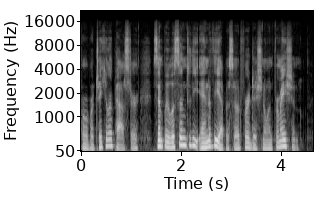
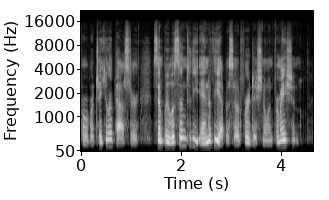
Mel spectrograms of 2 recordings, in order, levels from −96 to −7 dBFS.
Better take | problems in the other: first | thin; somewhat; fading below 300 Hz

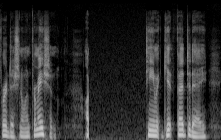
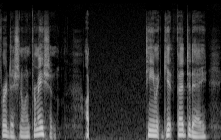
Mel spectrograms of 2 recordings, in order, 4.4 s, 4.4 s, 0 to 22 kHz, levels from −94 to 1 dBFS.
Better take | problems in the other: neither | audio cutting out; at 2 s for 1 s; the same in both

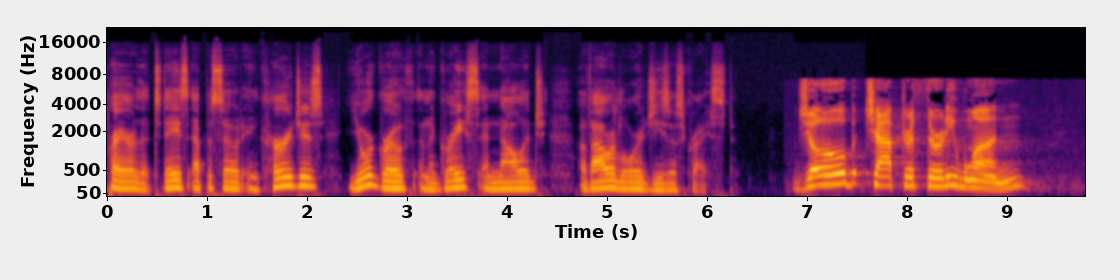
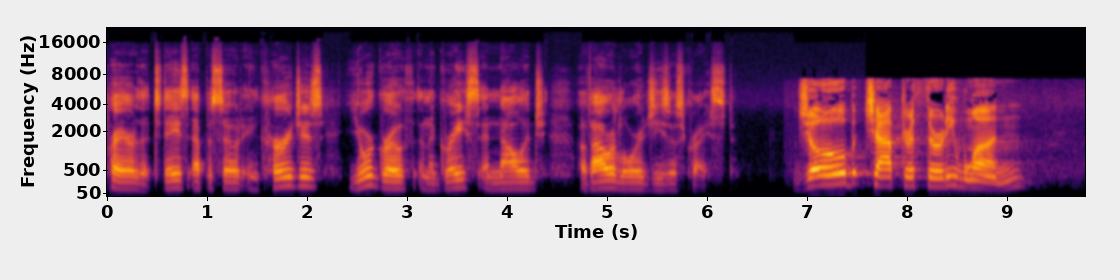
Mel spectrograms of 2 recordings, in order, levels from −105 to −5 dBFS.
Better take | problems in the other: first | thin; very; fading below 500 Hz

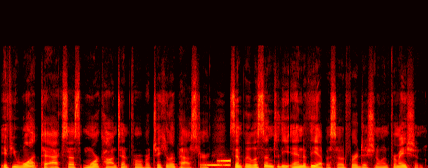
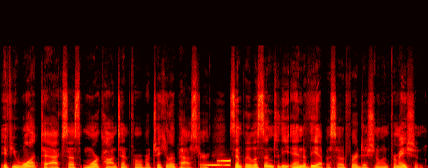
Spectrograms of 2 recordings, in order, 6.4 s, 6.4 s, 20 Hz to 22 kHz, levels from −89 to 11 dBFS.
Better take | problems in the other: neither | alarm; loud; at 3 s; peak 4 dB above the speech; the same in both

